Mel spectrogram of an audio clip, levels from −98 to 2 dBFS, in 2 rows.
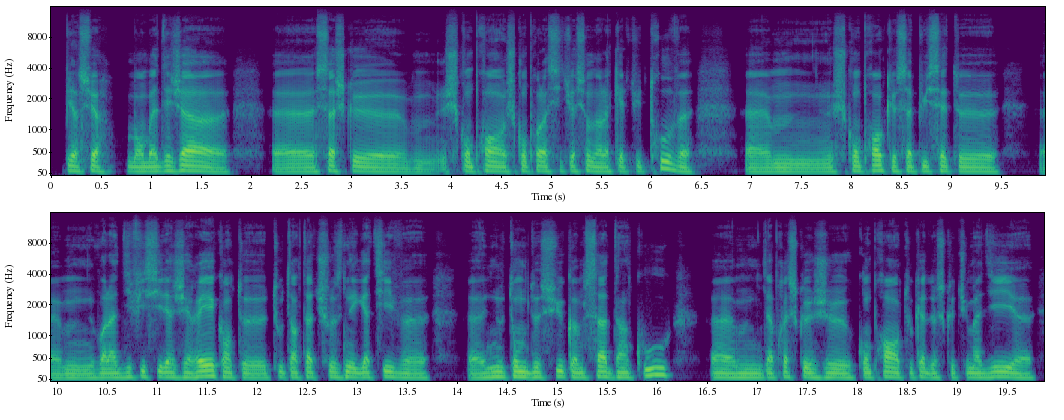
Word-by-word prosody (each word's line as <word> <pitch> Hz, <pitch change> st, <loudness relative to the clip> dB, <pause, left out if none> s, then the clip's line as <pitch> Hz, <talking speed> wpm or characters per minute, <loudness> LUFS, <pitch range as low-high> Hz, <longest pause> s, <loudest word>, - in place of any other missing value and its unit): Bien 105 Hz, -2 st, +3 dB
sûr. 90 Hz, -2 st, 0 dB
Bon 90 Hz, -1 st, +1 dB
bah, 95 Hz, 0 st, +3 dB
déjà, 105 Hz, +1 st, +5 dB, 0.2 s
heu 75 Hz, -, -6 dB, 0.5 s
heu, 85 Hz, +2 st, 0 dB
sache 85 Hz, -, 0 dB
que, 85 Hz, -5 st, +1 dB
hem, 70 Hz, -4 st, -9 dB
je -, -, -6 dB
comprends 95 Hz, 0 st, +2 dB
je 90 Hz, -, -7 dB
comprends 105 Hz, 0 st, 0 dB
la 100 Hz, -, +3 dB
situation 90 Hz, +3 st, -3 dB
dans 90 Hz, -1 st, +1 dB
laquelle 90 Hz, +1 st, -3 dB
tu 90 Hz, 0 st, -8 dB
te 90 Hz, -, -21 dB
trouves. 110 Hz, -, +1 dB, 0.5 s
Hem, 80 Hz, 0 st, -2 dB
je 90 Hz, -, -8 dB
comprends 110 Hz, +2 st, +3 dB
que 100 Hz, -2 st, -2 dB
ça 90 Hz, +2 st, 0 dB
puisse 90 Hz, +2 st, -3 dB
être, 95 Hz, -3 st, -1 dB
heu, 85 Hz, -3 st, 0 dB, 0.4 s
hem, 80 Hz, +1 st, -2 dB
voilà, 90 Hz, +1 st, +2 dB
difficile 95 Hz, +3 st, -1 dB
à 100 Hz, -, +3 dB
gérer 100 Hz, +6 st, +5 dB
quand, 100 Hz, -4 st, -2 dB
heu, 85 Hz, -2 st, -1 dB
tout 105 Hz, +3 st, -5 dB
un 95 Hz, -, +2 dB
tas 100 Hz, +3 st, 0 dB
de -, -, -12 dB
choses 100 Hz, -4 st, -3 dB
négatives, 100 Hz, -1 st, +1 dB
heu 85 Hz, -1 st, -2 dB, 0.4 s
heu, 85 Hz, +1 st, -1 dB
nous 100 Hz, +2 st, +2 dB
tombent 105 Hz, 0 st, +4 dB
dessus 100 Hz, +4 st, 0 dB
comme 95 Hz, -2 st, +1 dB
ça, 105 Hz, +4 st, +3 dB
d'un 95 Hz, 0 st, 0 dB
coup. 135 Hz, -, +1 dB, 0.4 s
Hem, 90 Hz, -1 st, +1 dB
d'après 90 Hz, +4 st, -1 dB
ce -, -, -5 dB
que 95 Hz, -4 st, +1 dB
je 90 Hz, 0 st, 0 dB
comprends, 95 Hz, +4 st, +1 dB
en -, -, 0 dB
tout 90 Hz, +2 st, -9 dB
cas, 100 Hz, +3 st, 0 dB
de 90 Hz, -, -2 dB
ce 85 Hz, -, -7 dB
que 95 Hz, -, -6 dB
tu 85 Hz, +2 st, -8 dB
m'as 90 Hz, -1 st, +2 dB
dit, 100 Hz, +3 st, +2 dB
heu 80 Hz, -2 st, -1 dB
90 Hz, 200 wpm, -25 LUFS, 85-100 Hz, 0.5 s, déjà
